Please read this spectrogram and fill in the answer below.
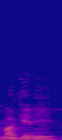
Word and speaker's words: Marckenny: Isn't that Marckenny? Marckenny? Marckenny? Yeah, that's how you say it. Like, that's the real pronunciation. Marckenny.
